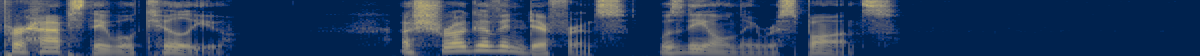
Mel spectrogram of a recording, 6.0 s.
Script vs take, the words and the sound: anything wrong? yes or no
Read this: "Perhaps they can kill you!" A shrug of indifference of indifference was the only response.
yes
